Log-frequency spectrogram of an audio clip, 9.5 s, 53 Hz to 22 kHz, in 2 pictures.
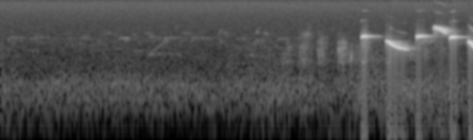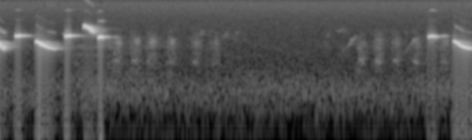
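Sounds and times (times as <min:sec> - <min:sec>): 
great tit singing paired whistled notes: 0:02.6 - 0:06.8, 0:08.1 - 0:09.4.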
